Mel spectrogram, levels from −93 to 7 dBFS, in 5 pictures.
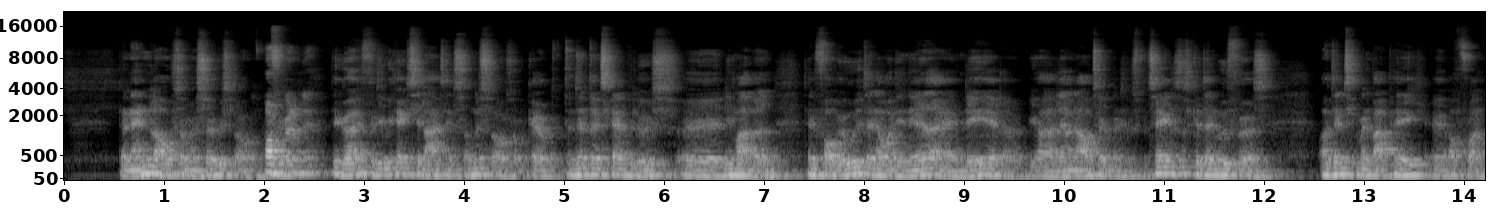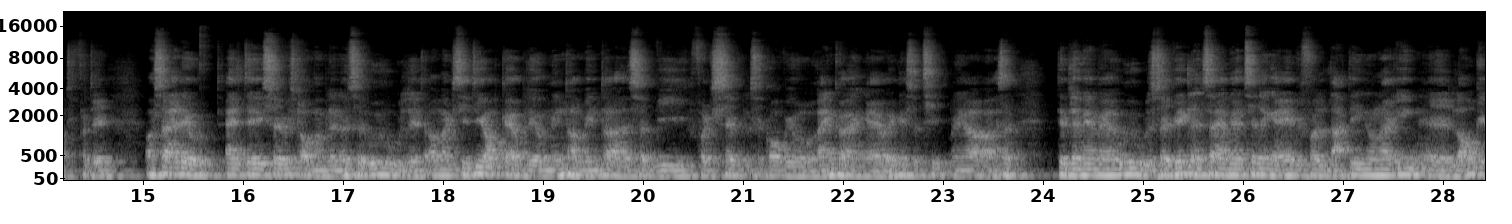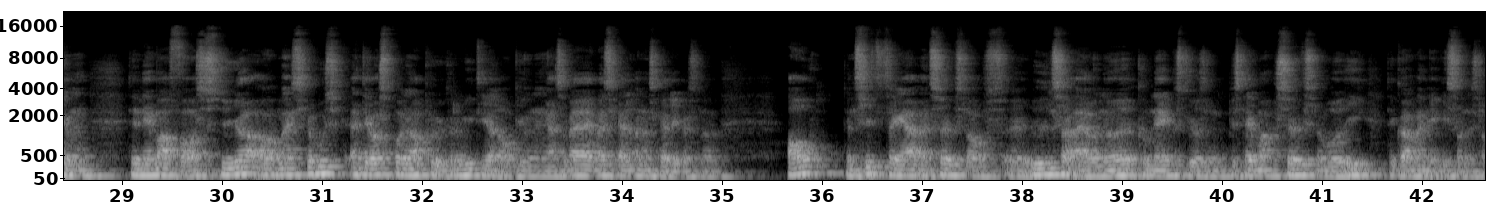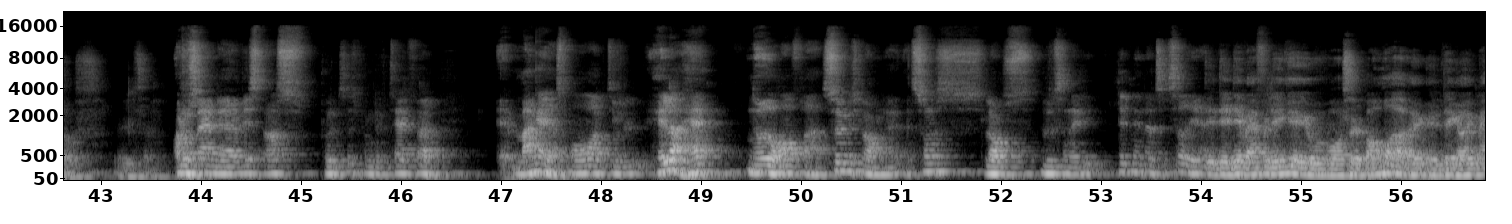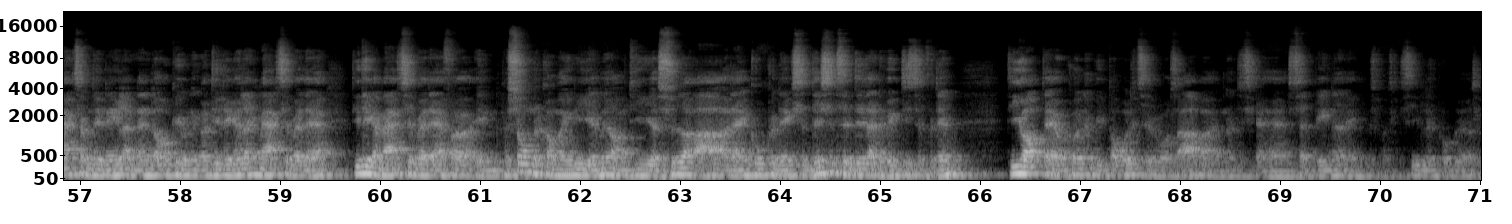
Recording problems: off-mic speech; far
room echo; slight; dies away in 0.5 s

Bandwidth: 16 kHz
